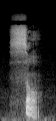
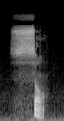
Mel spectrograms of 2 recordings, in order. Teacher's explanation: And the last one, 100. Remember, final T not pronounced.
